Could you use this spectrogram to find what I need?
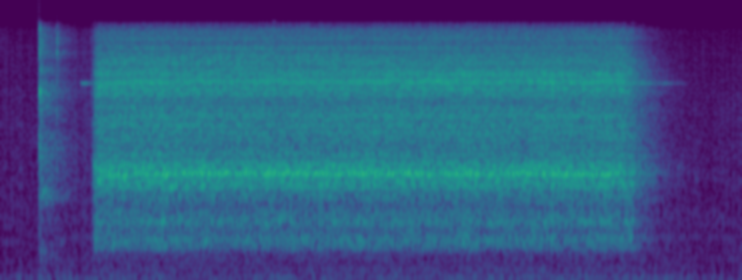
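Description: A coffee machine hisses steadily, then stops.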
